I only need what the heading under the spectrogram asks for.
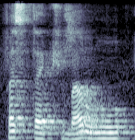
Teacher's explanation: سین ساکن پہ ہمس ہے، تک کاف ساکن پہ بھی ہمس ہے، را پر ہے اور رو واو مدہ ہے.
